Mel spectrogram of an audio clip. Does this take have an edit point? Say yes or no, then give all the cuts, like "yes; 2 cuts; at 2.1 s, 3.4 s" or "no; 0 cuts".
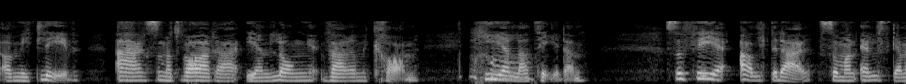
no; 0 cuts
